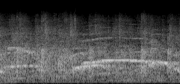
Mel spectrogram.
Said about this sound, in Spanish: Pues sí. Nunca te había aplaudido tanta gente, güey, ni tu mamá, güey.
